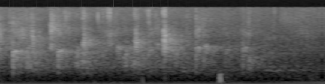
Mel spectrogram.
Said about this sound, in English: That ends today in the name of Jesus. Yes, you can clap for that. It ends today for you.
